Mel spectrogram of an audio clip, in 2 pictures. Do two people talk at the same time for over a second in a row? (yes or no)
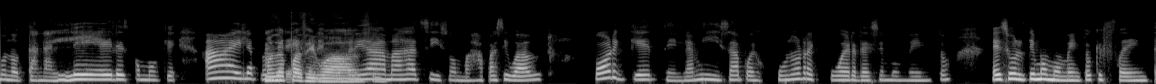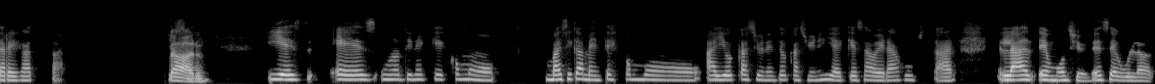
yes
